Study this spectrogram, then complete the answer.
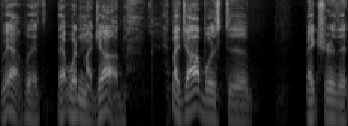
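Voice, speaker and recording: In a fairly low pitch and a dark, mellow tone, a man with an American accent speaks very slowly, his pitch varying in an ordinary way. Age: 70s. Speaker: retired police officer. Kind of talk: podcast interview answer.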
